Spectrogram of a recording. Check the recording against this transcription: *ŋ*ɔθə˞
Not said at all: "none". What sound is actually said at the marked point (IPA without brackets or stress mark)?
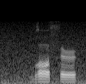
ɡ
